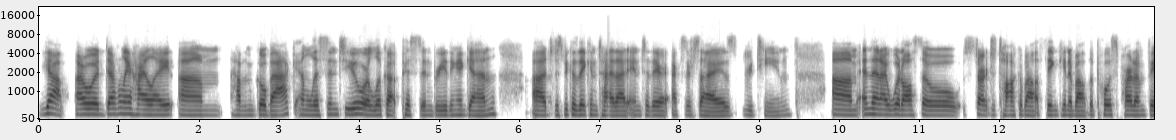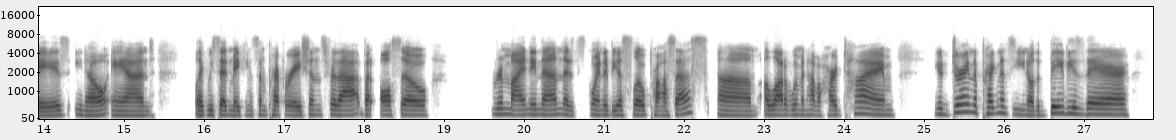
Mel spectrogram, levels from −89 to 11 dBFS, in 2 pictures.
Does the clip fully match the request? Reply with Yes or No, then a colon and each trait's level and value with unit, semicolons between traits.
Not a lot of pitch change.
Yes: narrow, 1.9 semitones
